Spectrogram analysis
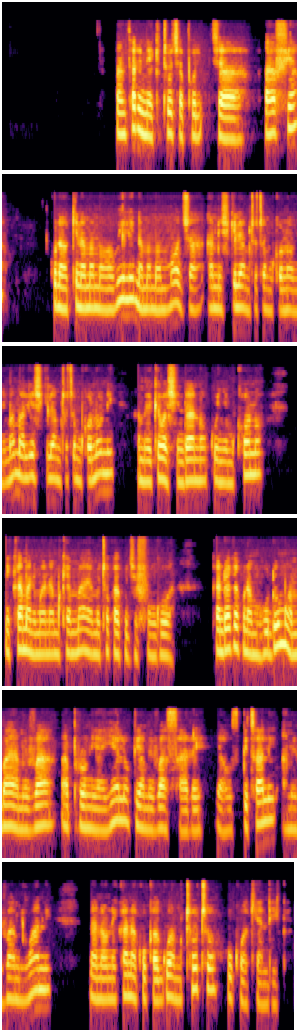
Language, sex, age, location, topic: Swahili, female, 36-49, Kisumu, health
